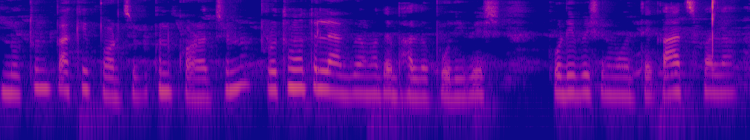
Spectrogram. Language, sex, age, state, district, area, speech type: Bengali, female, 18-30, West Bengal, Dakshin Dinajpur, urban, spontaneous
